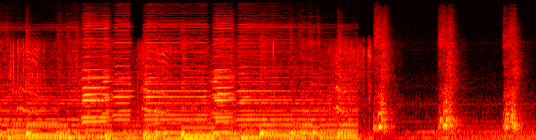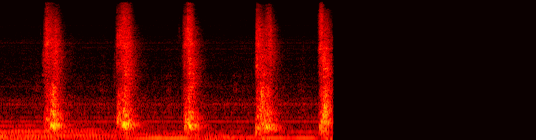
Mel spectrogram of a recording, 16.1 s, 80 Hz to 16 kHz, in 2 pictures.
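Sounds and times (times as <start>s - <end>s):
faint low hum: 0.0s - 12.9s
animal sneezing: 5.0s - 8.0s, 8.6s - 9.1s, 9.7s - 11.2s, 11.8s - 13.0s.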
